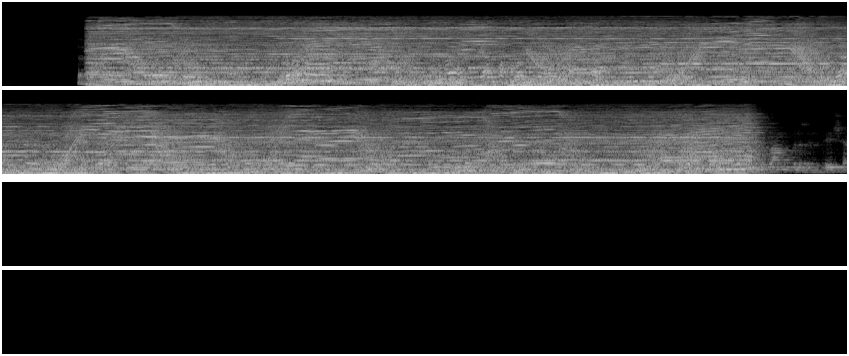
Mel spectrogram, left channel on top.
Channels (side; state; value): right; silent; digital silence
